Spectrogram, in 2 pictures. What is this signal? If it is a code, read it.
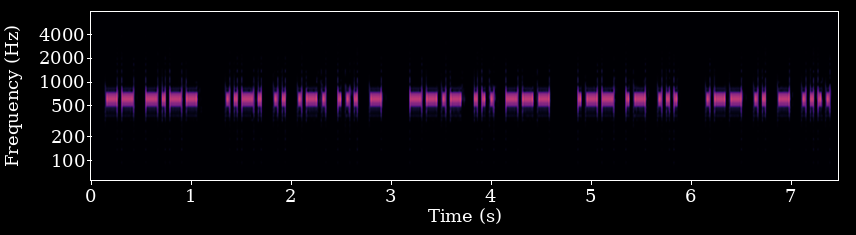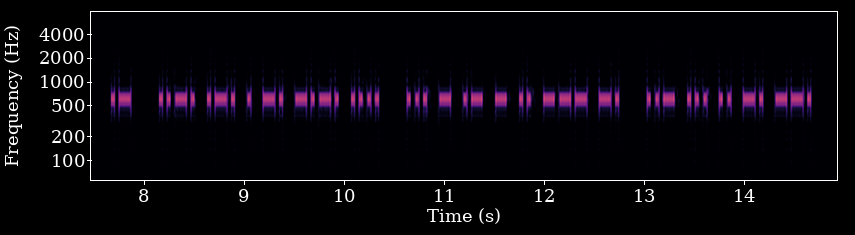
Morse code, heard as a keyed tone, about 30 wpm, 610 Hz. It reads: MY FIRST QSO WAS WITH A FRENCH STATION USING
